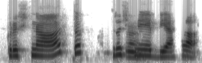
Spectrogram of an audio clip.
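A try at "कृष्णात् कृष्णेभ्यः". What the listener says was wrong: Correct అండి.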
